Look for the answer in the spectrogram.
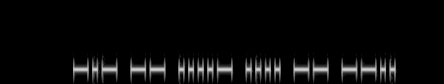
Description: Morse code, heard as a keyed tone, about 25 wpm, 700 Hz. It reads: KM4HMZ
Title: USA Call Signs - 6 Characters - Repeated 3x - 25wpm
